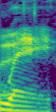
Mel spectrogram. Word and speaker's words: Uwe: still by the same creator, whose name is unpronounceable. Uwe Rosenberg. Uwe, that's what I was saying. Uwe.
